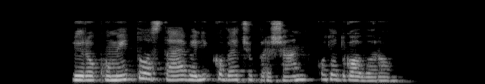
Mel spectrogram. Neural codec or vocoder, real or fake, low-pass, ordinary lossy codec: none; real; none; none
